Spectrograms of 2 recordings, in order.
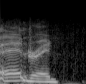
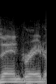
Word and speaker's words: Andrade: Is that how you say it? Andrade? – Andrade. – Like a G? – Yeah. – Or a J? – Yeah, well, yeah, she's, it's... – So not Andrade, but Andrade.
